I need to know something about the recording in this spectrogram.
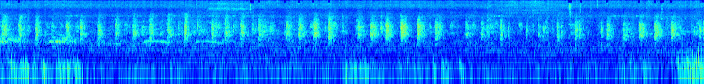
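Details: At Odawara Castle an unseen Ezo haruzemi cicada keeps up a fast, even pulsed buzz, roughly three beats a second, fairly quiet beneath gusty wind, with brief bird chirps early on.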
